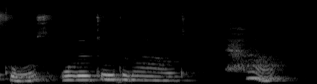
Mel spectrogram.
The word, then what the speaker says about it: ه: In this course, we will talk about Ha, Waw, Ya specific pronunciations and writings. The 26th letter is pronounced Ha and is written from right to left on the line. Ha, like in hot.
